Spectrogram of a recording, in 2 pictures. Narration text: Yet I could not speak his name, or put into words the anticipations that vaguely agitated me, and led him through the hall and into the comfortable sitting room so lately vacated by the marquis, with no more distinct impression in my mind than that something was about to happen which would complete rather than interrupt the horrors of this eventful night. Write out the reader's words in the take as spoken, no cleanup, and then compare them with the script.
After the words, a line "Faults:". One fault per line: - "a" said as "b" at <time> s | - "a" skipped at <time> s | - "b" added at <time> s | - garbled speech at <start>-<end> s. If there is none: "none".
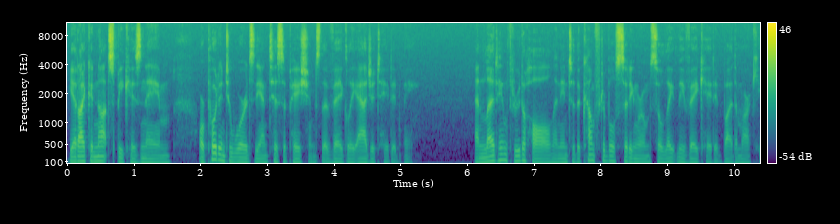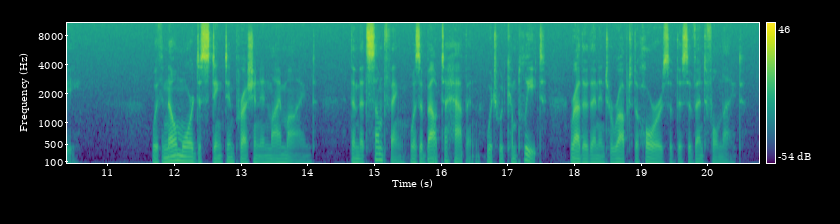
Yet I could not speak his name, or put into words the anticipations that vaguely agitated me, and led him through the hall and into the comfortable sitting room so lately vacated by the marquis, with no more distinct impression in my mind than that something was about to happen which would complete rather than interrupt the horrors of this eventful night.
Faults:
none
